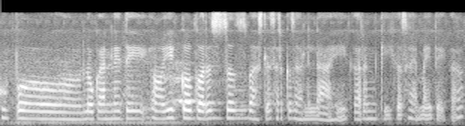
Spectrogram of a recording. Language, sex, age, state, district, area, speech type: Marathi, female, 45-60, Maharashtra, Washim, rural, spontaneous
